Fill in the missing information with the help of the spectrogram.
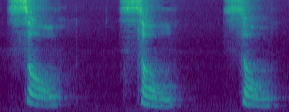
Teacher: vogal bem suave sou sou sou minha boca nem abre né a vogal é tão fraca minha boca nem abre para pronunciar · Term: chuá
